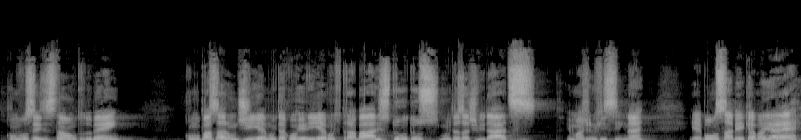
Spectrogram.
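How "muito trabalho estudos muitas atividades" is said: normal talking voice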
